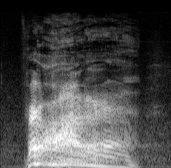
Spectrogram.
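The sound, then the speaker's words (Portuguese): A man lets out a single drawn-out, throaty roar, imitating a lion. The growl is loud and sinks lower in pitch over about a second and a half before cutting off. “Rugindo, estremecendo o telhado.”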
